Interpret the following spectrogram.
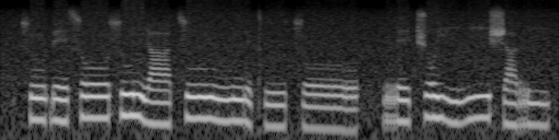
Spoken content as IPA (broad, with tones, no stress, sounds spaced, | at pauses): t͡s ũ˨ ɗ e˨ s oː˦ s u˦ ɲ aː˨ t͡s uː˦ w uː˦ ŋ ɪ˨ tʰ uː˨ t͡s oː˨ | r e˨ t͡ʃ o˦ j i˨ β iː˦ ʃ a˨ r i˨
